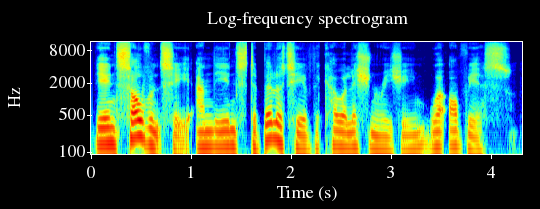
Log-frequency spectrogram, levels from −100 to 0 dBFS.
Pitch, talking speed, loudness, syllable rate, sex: 125 Hz, 155 wpm, -21 LUFS, 6.2 syllables/s, male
